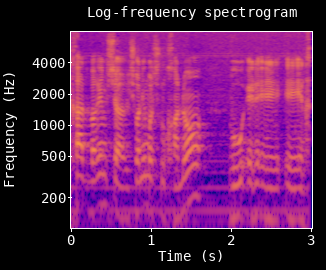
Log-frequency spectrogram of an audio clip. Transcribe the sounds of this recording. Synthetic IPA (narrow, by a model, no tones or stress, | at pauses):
eχadad̪vaʁimʃeaʁiʃo̞nimalʃulχano̞ | vuʔeen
